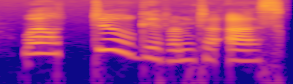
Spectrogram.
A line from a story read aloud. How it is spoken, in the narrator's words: cried Polly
